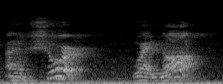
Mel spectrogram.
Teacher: I start high and my pitch reaches the bottom of my voice. That's the difference. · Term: Fall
